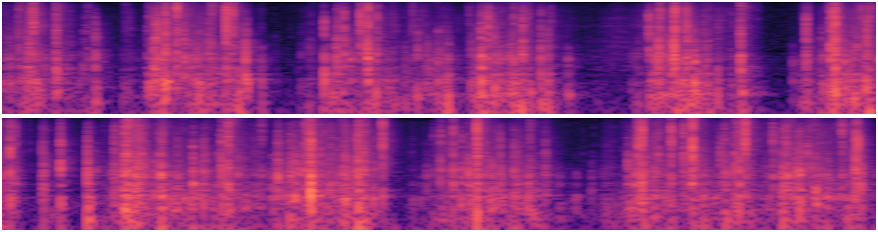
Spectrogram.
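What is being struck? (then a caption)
Metallized plastic chip bag, partly filled, scratched with fingernails. A Doritos chip bag of metallized plastic, partly full of chips, is crinkled and scratched with long white nails. It makes bursts of bright, crisp crackling and rustling separated by brief pauses. Each burst is dry and dies away almost at once.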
